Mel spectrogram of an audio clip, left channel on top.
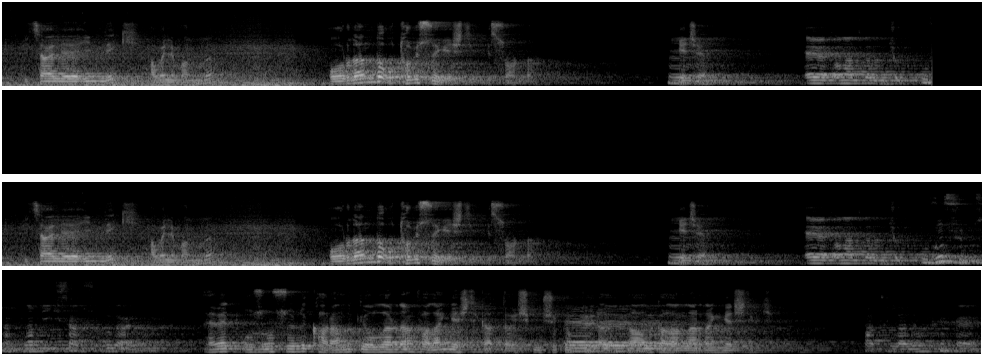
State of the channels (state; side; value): drops out; left; at 9.3 s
